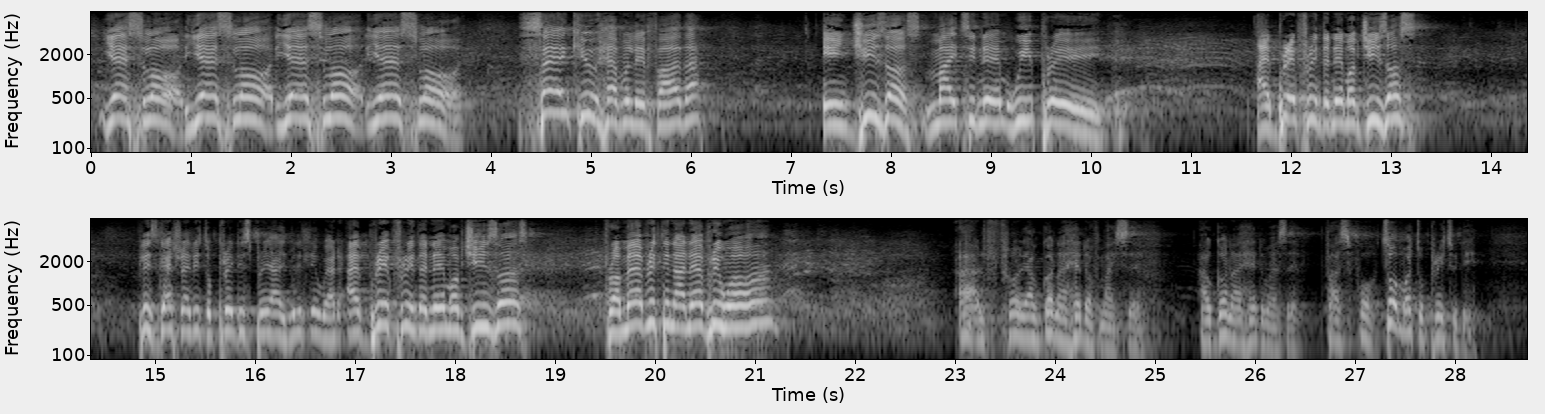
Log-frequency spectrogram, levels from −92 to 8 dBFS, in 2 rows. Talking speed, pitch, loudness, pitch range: 130 wpm, 230 Hz, -19 LUFS, 195-255 Hz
